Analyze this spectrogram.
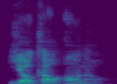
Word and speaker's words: Yoko Ono: Yono that's that's the name right the right pronouncing Yoko Yoko Yoko Ono oh no yes yeah John Lennon's Japanese wife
